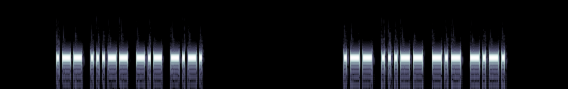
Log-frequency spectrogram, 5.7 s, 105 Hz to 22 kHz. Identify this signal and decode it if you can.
Morse code, heard as a keyed tone, about 40 wpm, 700 Hz. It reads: W3KC W3KC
